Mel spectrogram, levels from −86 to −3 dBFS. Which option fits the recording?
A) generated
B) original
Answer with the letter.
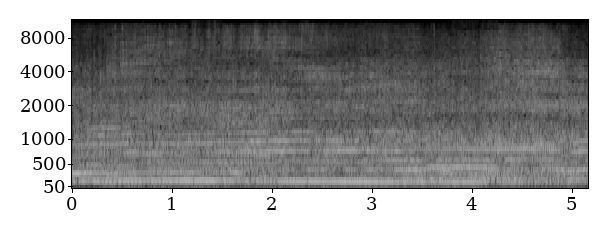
B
